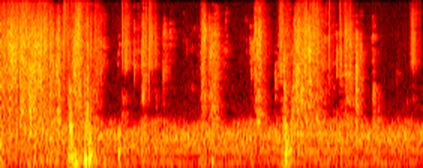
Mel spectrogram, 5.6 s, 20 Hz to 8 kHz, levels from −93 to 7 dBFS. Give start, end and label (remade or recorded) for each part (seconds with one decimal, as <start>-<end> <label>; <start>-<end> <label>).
0.0-5.6 recorded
